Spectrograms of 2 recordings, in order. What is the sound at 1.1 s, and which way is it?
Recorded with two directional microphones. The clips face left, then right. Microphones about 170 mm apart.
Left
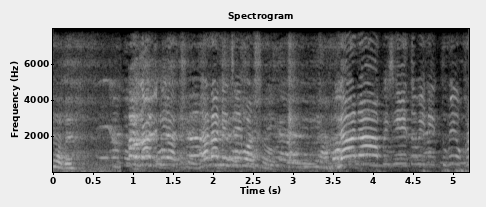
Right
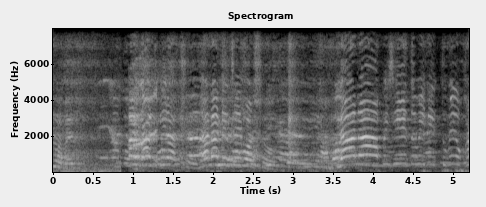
A woman's voice, 5° left (ahead or behind).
